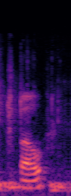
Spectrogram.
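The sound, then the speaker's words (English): Loud computer keyboard typing, a quick run of clacking keystrokes, with a voice speaking over it partway through. “I hear really loud typing.”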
